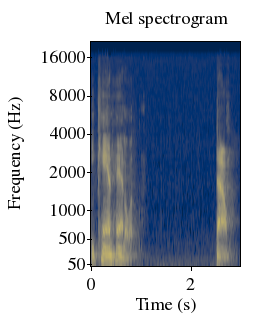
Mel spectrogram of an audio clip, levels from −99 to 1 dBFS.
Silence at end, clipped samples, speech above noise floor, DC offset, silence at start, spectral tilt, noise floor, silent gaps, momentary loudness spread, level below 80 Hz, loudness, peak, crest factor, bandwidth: 0.2 s; under 0.1%; 41 dB; under 0.1%; 0 s; -5 dB/octave; -66 dBFS; none; 14 LU; -58 dBFS; -26 LUFS; -8 dBFS; 22 dB; 17 kHz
